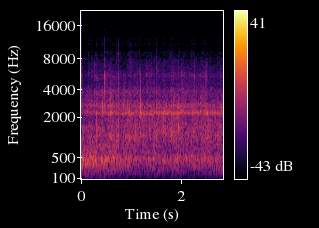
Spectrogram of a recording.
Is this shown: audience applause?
yes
